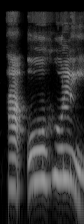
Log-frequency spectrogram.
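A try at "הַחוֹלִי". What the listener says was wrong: O, bukan U. Holi. Holi. Holi. O, Holi Ini kan H. Lalu ini O. Ini bacanya bukan A tapi O. ini juga Ho. Holi. Ya, Holi.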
